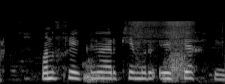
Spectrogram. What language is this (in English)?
Icelandic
